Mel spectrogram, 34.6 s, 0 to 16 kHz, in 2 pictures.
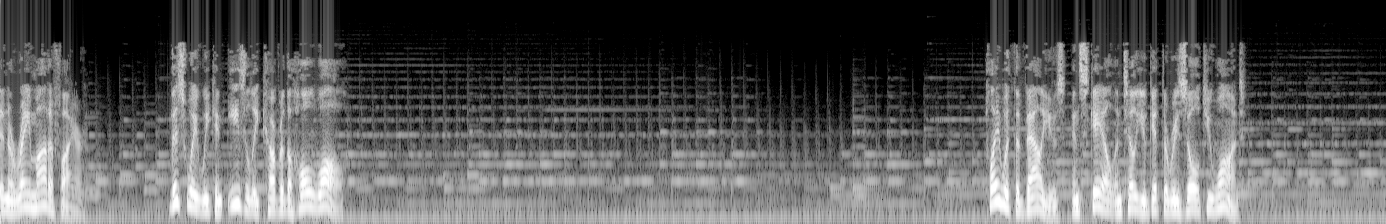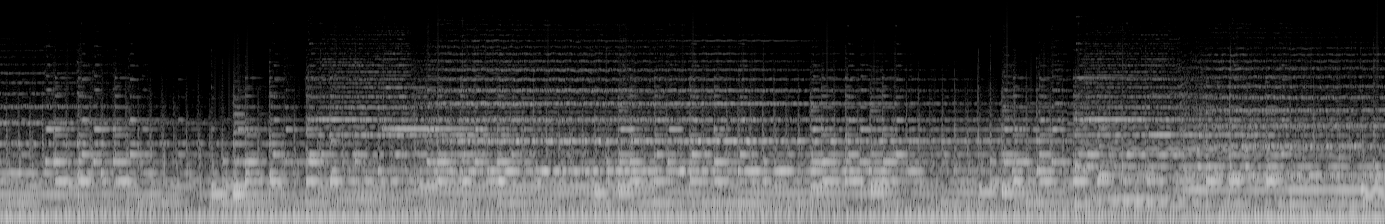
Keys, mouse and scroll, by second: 0.1 click, 2.8-11.0 drag, 11.3 scroll up 2, 11.9-13.1 shift+middle drag, 13.1-13.5 scroll up 2, 13.5-15.2 shift+middle drag, 15.2-20.6 shift+drag, 20.6-21.3 scroll down 2, 21.3-22.8 shift+middle drag, 21.3 scroll down 2, 22.8-26.4 drag, 26.4-29.4 shift+middle drag, 29.9-30.6 middle drag, 31.9 click.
